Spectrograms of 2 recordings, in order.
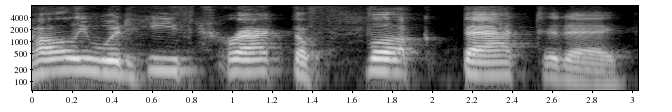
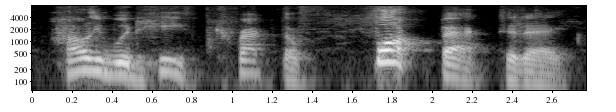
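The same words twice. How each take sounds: First: It is read in a plain, flat way. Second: It is read with strong, forceful conviction. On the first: The speaker calls it wrong. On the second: The speaker calls it right.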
